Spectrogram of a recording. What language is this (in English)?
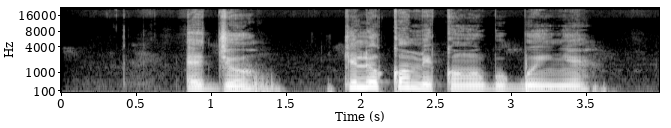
Yoruba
